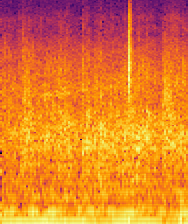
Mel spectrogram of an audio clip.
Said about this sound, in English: When I think of the goodness of Jesus, and all that He's done for me. Clap your hands and praise Him and magnify Him.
